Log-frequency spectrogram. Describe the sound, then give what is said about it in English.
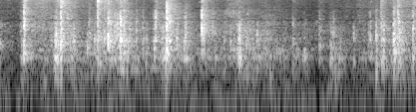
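Whole almonds are poured out of their tall, slim package in a quick, irregular patter of hard little clicks and rattles, a steady clatter lasting a couple of seconds with no talking. “So I'm just going to pour...”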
